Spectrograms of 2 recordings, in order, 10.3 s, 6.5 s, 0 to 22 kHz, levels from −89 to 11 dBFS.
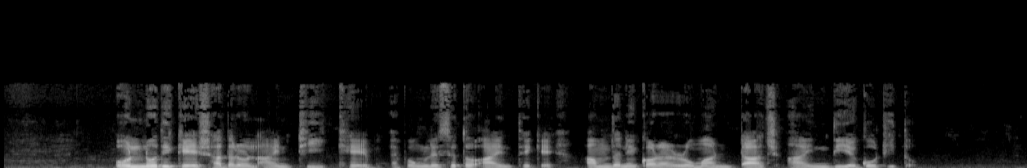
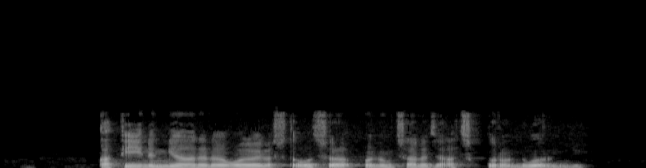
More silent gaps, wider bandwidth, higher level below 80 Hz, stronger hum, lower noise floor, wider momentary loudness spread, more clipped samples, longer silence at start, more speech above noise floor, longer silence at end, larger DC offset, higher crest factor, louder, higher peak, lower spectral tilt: neither; first, 11.5 kHz vs 7.6 kHz; first, -50 dBFS vs -56 dBFS; neither; second, -63 dBFS vs -86 dBFS; first, 16 LU vs 8 LU; neither; first, 1.15 s vs 1 s; second, 41 dB vs 60 dB; first, 1.15 s vs 0.65 s; neither; about the same, 22 dB vs 22 dB; first, -22 LUFS vs -27 LUFS; first, 0 dBFS vs -6 dBFS; about the same, -6 dB/octave vs -7 dB/octave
